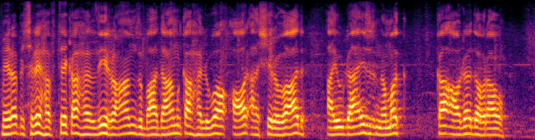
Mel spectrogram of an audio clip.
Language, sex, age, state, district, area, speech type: Urdu, male, 18-30, Uttar Pradesh, Lucknow, urban, read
